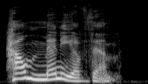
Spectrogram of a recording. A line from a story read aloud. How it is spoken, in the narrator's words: he cried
